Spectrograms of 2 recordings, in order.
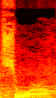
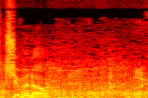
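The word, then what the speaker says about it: Cimmino: it's a timeout timeout sorro am I am I pronouncing that correct it's chimo really you're going to be there that you ask chimo it's it's c i m m i n o how do you get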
